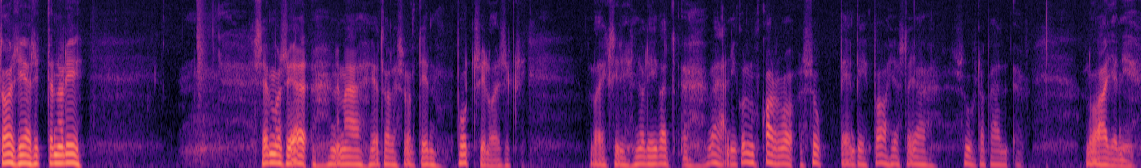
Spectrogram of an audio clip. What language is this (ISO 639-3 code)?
fin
